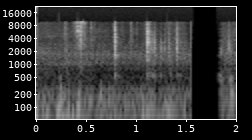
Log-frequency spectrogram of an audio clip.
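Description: Handling noise of a fish and tackle on a boat: a run of sharp clicks and light rattles over a steady low rumble of wind on the microphone. The sound cuts out completely for a moment near the end, just before a man starts speaking.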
